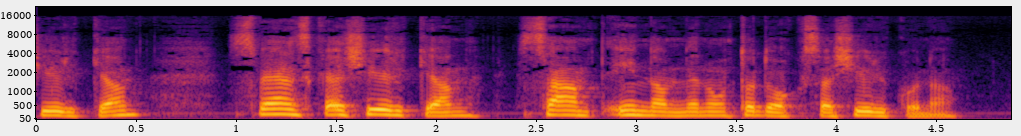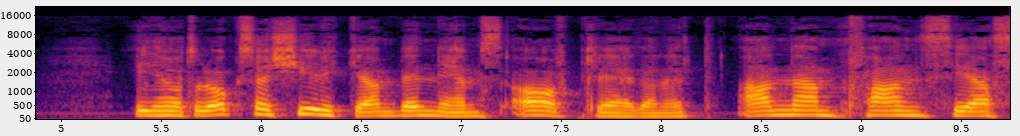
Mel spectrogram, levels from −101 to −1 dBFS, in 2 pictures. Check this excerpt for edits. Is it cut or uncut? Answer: cut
